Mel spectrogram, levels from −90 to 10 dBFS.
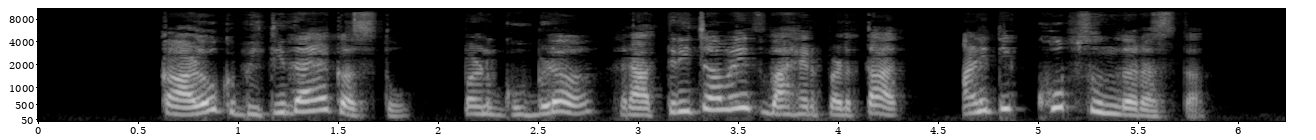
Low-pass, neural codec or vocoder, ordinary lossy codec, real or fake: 9.9 kHz; vocoder, 44.1 kHz, 128 mel bands every 512 samples, BigVGAN v2; AAC, 32 kbps; fake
